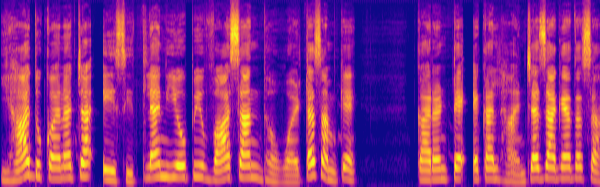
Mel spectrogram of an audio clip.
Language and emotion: Goan Konkani, disgusted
